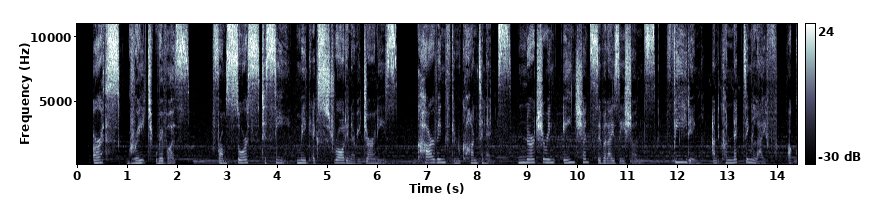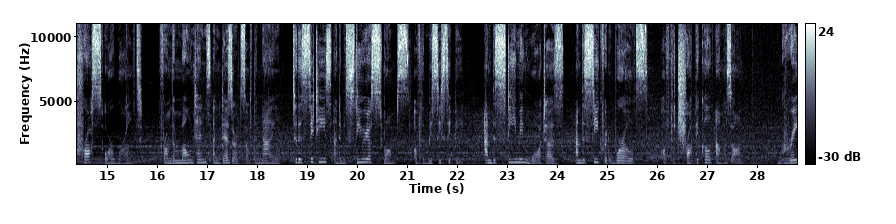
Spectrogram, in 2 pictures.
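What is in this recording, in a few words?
English Caribbean, female, narration; accent of the caribbean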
